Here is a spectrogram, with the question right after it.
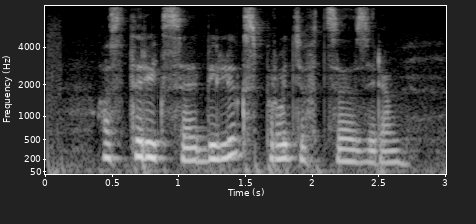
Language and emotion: Russian, neutral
